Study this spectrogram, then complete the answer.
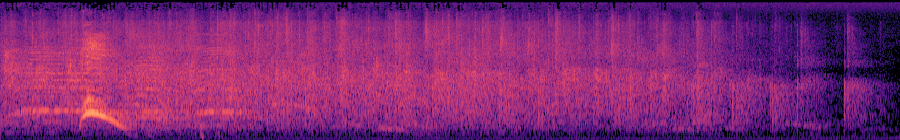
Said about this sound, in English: If you serve that God, you ought to get up on your feet, clap your hands right now, and thank God that he hears.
